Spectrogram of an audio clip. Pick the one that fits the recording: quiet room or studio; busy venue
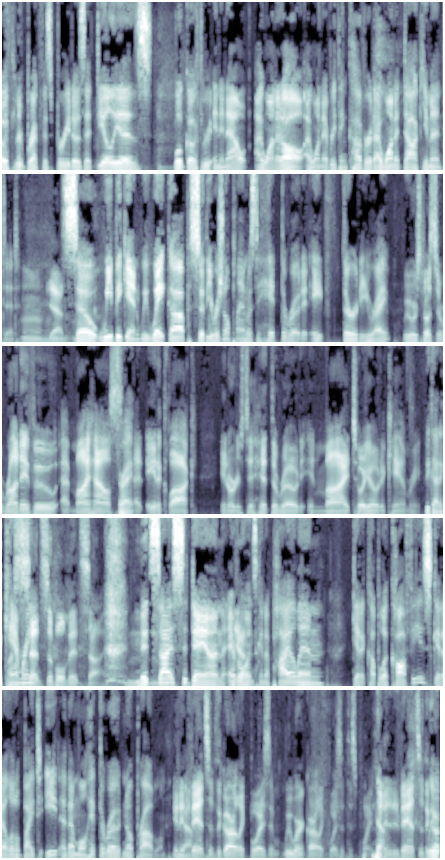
busy venue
